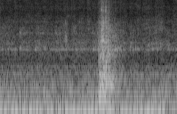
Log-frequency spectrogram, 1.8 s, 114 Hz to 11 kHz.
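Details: 1978 Chevy C10 truck with a freshened engine, 400 Turbo transmission, 4.3 starter and recently adjusted carburetor: even, low V8 burble at steady idle with one short bump of noise over it; idling smoothly.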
